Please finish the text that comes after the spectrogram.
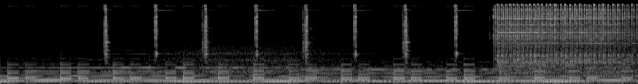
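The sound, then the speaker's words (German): A clock ticks steadily about twice a second over a soft tonal hum, then a loud, rattling alarm bell bursts in near the end and keeps ringing. No one speaks. “Wie wäre es eigentlich, wenn kein Wecker morgens klingeln würde, wenn wir vom Sonnenlicht geweckt würden?”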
